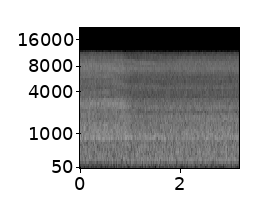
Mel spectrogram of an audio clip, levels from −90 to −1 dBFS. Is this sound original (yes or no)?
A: yes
